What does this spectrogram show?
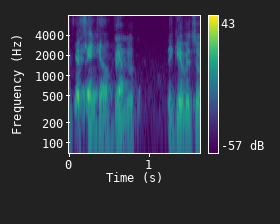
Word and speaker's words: Shevchenko: That's how you pronounce her name? Shevchenko, yep.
